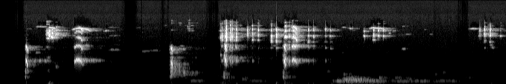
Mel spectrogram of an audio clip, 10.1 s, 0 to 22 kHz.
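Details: Eurasian coot calls, a 2018 recording tied to night bird trapping: short, sharp, clipped notes in irregular clusters, a few near the start, one at three and a half seconds, a dense burst from four to eight seconds, a last pair near the end.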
